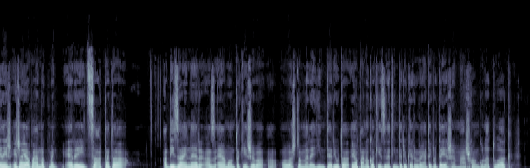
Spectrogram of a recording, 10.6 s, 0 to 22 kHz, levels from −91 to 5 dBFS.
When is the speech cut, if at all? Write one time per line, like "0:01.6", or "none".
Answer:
none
